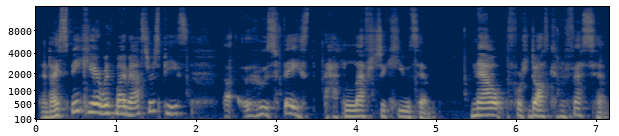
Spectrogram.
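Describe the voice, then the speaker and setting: A woman playing an impish devil posing as a fawning, scheming manservant in an audio drama, with flattering, theatrical delivery in the manner of early stage comedy. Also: fairly low pitch, a little slow, breathy edge. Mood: sly, coaxing. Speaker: amateur actor.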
